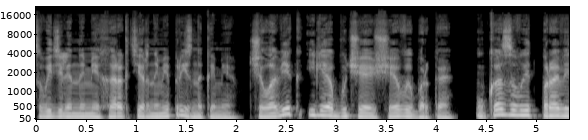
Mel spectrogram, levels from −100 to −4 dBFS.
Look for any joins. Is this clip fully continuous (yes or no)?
no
